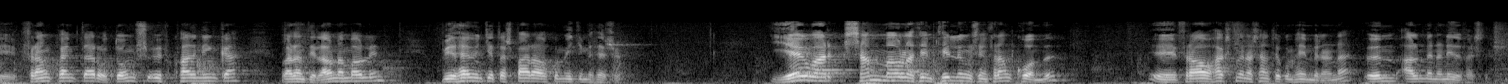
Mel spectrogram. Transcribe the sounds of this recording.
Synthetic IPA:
fɾamkʰvajmt̪aɾɔɣt̪owmsʏhkʰvaðniŋkavaɾ̥hant̪ɪlaːwnamaːwlɪn | vɪðɦɛvðʏmcɛːt̪aðspaːɾaðɔhkʏmɪːcɪmɛðθɛsːʏ | jɛɣvaɾsamːaːwlaθejmt̪ʰɪlːɛɣʏsɛmfɾamkʰɔːmʏ | fɾawɦaksmɛnasamt̪ʰœːkʏmhejmɪlanaʏma̰lmɛnːanɪːðʏfajsla

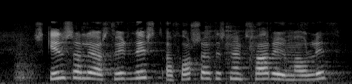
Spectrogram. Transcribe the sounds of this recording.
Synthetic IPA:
scɪnsalɛːɣast̪ʰvɪɾðɪst̪aðfɔr̥sat̪ɪsnɛm̥t̪faːɾɪʏmaːwlɪθ

